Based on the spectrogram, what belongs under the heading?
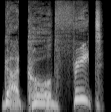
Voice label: Female Tauren Attack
